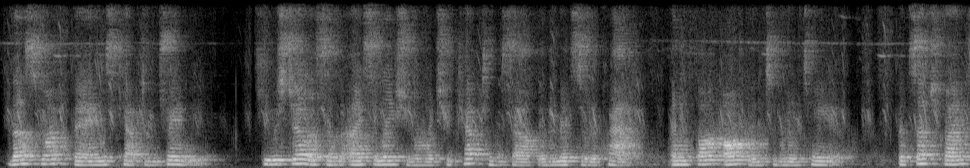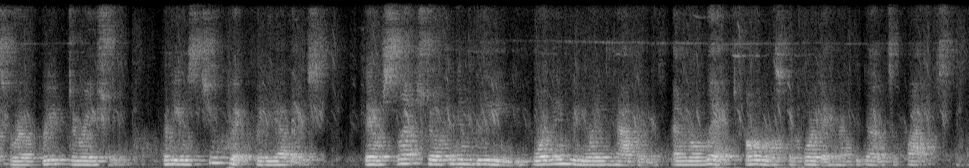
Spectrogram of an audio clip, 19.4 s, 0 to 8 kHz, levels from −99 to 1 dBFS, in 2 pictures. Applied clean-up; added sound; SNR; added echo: neural separator model SepFormer DNS4.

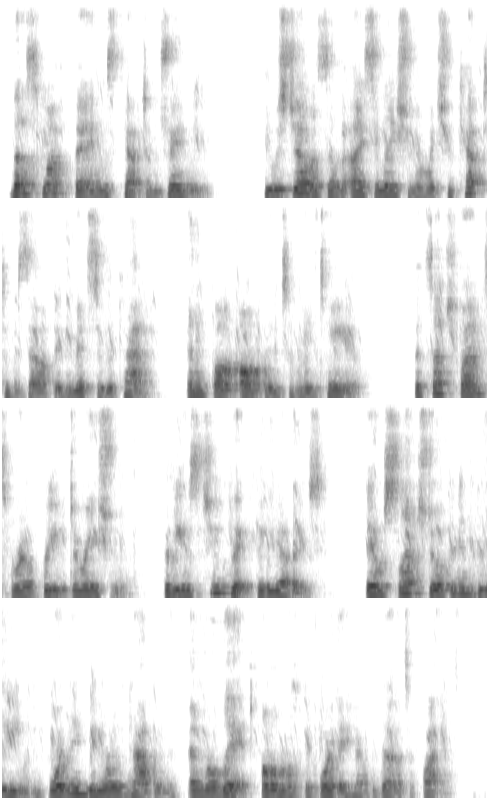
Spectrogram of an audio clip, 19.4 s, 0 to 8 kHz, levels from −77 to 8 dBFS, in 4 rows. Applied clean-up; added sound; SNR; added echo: neural mask model DeepFilterNet 3.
